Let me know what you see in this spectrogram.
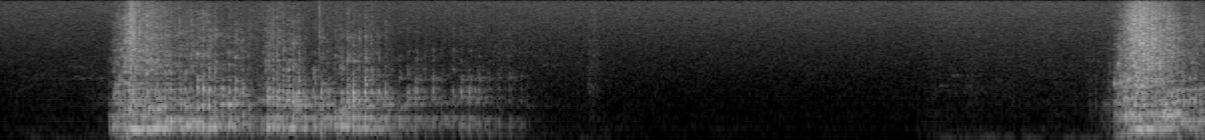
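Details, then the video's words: Lion giving a loud, raspy roar of about two seconds with a deep, rumbling base, followed by a silent gap, then another powerful roar beginning at the close. "lion sounds"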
